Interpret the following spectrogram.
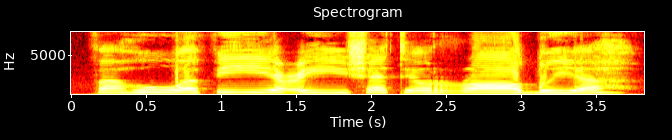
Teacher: آخری میں ہم تا مدورہ پہ رکیں گے تو اس پہ ہا سے رکیں گے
